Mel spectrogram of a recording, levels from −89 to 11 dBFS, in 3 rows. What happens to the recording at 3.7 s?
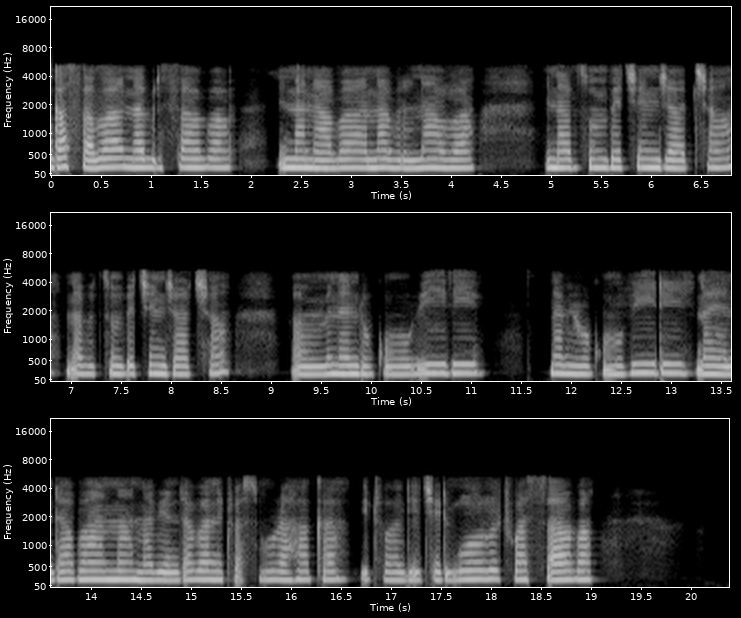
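Nothing goes wrong at 3.7 s; the speech there plays through without any dropout, click, distortion or other fault.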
